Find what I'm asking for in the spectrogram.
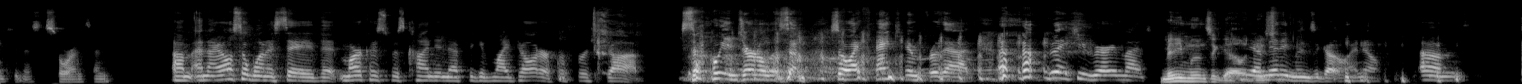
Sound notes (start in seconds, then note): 6.8 laughter; 9.7 laughs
